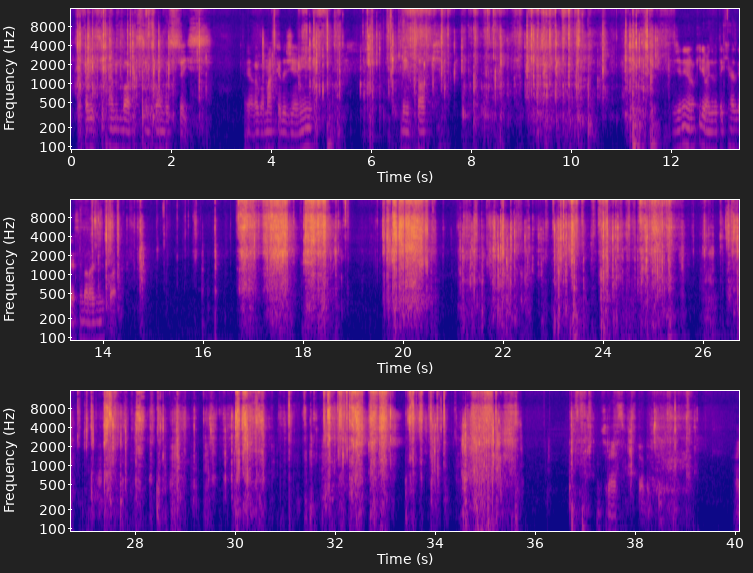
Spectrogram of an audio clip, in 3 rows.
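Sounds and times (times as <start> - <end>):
packaging ripping and crinkling: 3.8 - 11.9, 13.7 - 35.7.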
